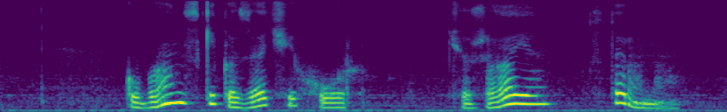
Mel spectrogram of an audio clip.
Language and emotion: Russian, neutral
